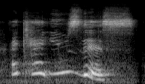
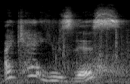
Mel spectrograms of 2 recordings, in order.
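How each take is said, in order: First: Much higher, louder, slow squeal. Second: Said in the usual way. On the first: Real, not acted. Vlogger gushing over rice paper, high squeal. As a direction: squeal it in delight.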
